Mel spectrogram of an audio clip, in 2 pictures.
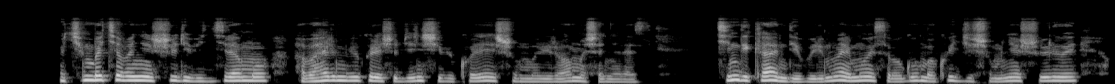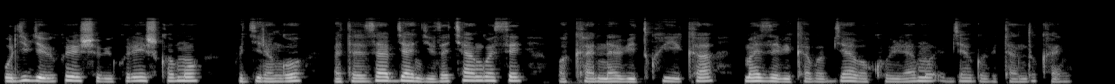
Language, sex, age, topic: Kinyarwanda, female, 36-49, education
